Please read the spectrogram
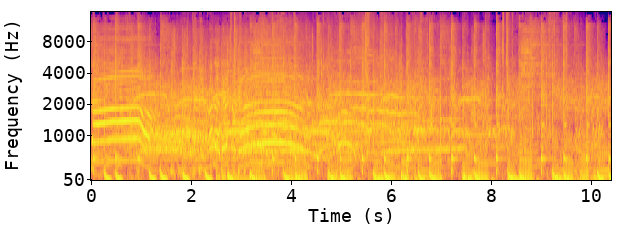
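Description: Luk thung song playing, with a steady drum-and-bass beat and a melody gliding above it.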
